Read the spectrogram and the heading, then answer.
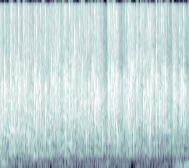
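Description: A live audience at a Harmontown show claps steadily, a dense wash of many hands that stays loud and fairly even for a few seconds, with a brief dip midway before swelling again, applauding the show's comptroller being given a sash.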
